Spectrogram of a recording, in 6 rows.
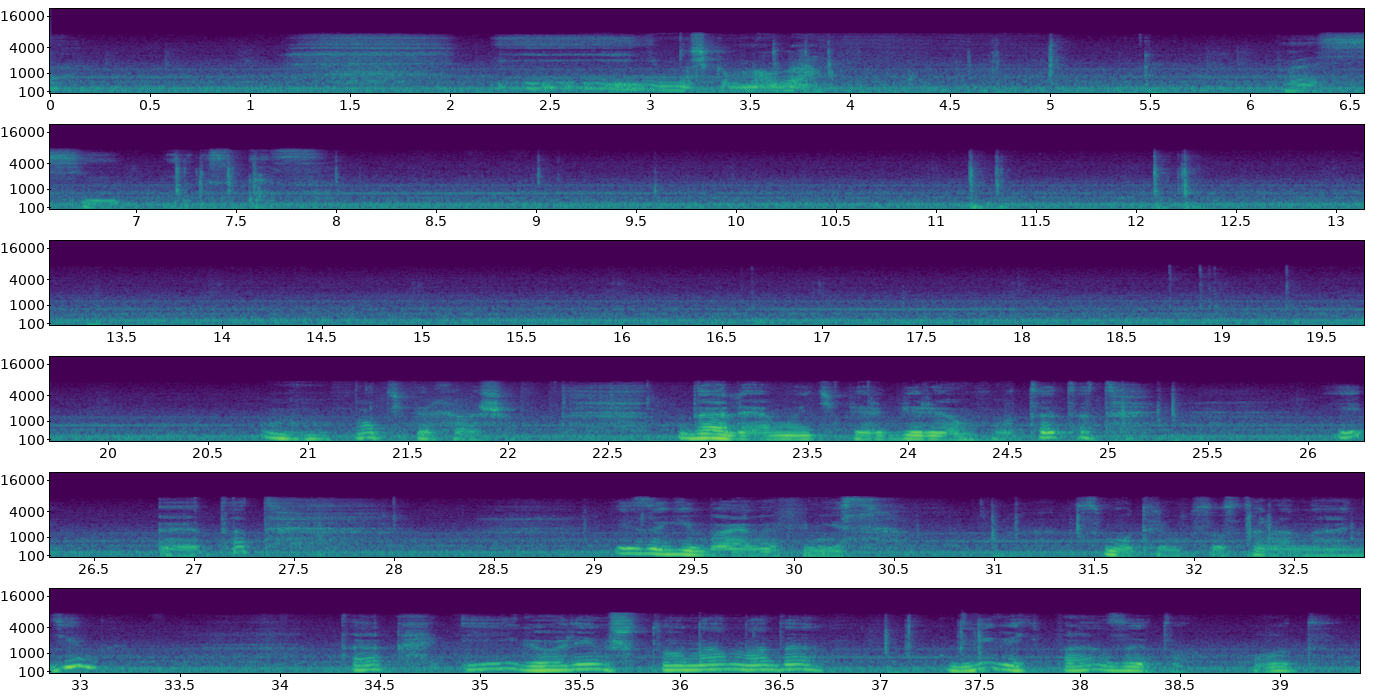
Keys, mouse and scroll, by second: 19.3-22.3 middle drag, 23.5 click, 27.0 shift+click, 28.0-30.9 middle drag, 30.9 KP_3, 32.7-33.1 scroll up 1, 33.5 scroll down 2, 37.0 g.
